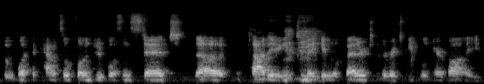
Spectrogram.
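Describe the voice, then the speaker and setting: A young man speaking quickly on a panel, with many ums and likes, in a small meeting room and recorded by a camera on a video call. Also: fairly low pitch, completely flat delivery, a little hiss or hum, rough recording. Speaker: panel guest. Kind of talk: panel discussion.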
